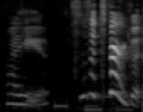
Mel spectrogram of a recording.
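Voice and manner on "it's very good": laughing. Real, not acted. Laughing over the show's puns.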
